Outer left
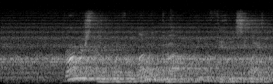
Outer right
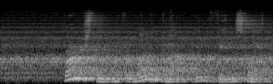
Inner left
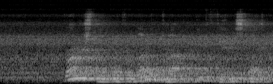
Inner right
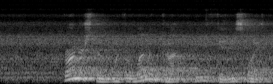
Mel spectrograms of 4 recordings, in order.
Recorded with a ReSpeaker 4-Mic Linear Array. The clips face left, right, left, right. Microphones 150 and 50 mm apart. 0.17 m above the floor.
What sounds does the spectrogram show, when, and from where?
0.6 s a man speaking: 45° right (ahead or behind), 1.4 m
